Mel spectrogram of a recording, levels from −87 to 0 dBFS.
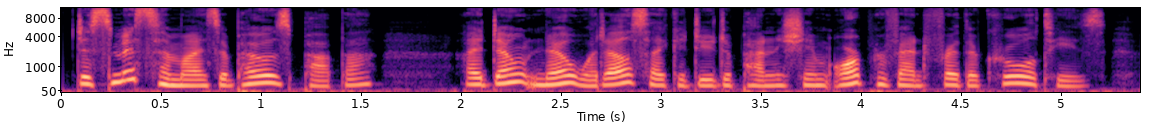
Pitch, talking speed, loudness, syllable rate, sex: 220 Hz, 220 wpm, -18 LUFS, 6.2 syllables/s, female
